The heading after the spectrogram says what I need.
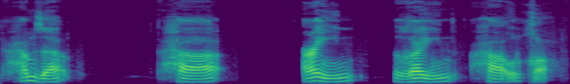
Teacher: یہ وہ حروف ہیں جو انسان کے حلق سے ادا ہوتے ہیں، اور ان کو حلق سے ہی ادا کرنا ہے۔ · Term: حروف حلقی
